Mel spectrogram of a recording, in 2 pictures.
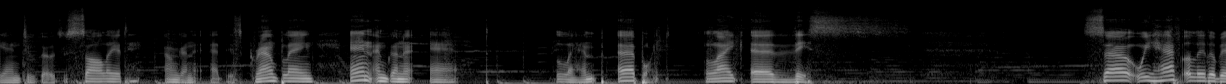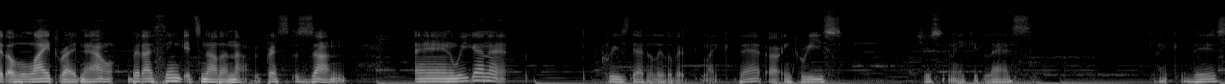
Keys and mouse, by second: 0.6-2.0 drag, 9.1 shift+z, 18.1 middle drag, 19.7 click, 20.2 click, 23.7 z, 24.1 z.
